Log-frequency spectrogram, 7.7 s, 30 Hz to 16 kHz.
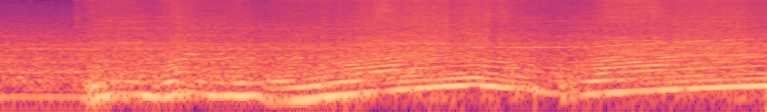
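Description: Acura Integra GSR's B18C 1.8-litre four-cylinder engine revving: its pitch climbs to a peak, drops back, then climbs again near the end.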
